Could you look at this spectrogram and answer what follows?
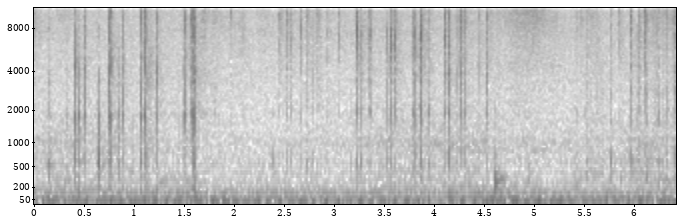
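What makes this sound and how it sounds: Long nails tap and scratch a solid dark chocolate bar that is held on its edge and then stood upright. Quick, irregular bright ticks and scratchy strokes come in bursts over a steady low hum, each one dying away almost at once.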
